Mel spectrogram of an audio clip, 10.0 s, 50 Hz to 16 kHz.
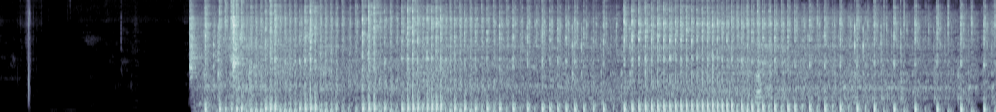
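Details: Stock-engine Honda Wave 125 with a weak battery, setup for an elderly rider: after a quiet pause it fires up and settles into an even single-cylinder putter with no odd noises; runs normally.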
